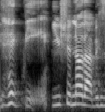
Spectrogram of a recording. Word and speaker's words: Higbee: Every time I pronounce a last name, I get scared. You got it. Higbee. Higbee.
